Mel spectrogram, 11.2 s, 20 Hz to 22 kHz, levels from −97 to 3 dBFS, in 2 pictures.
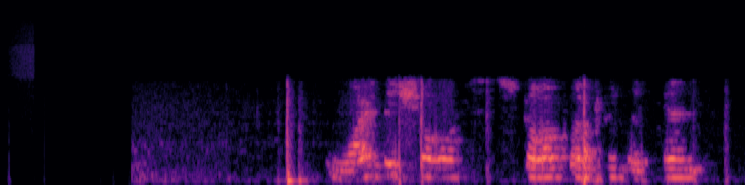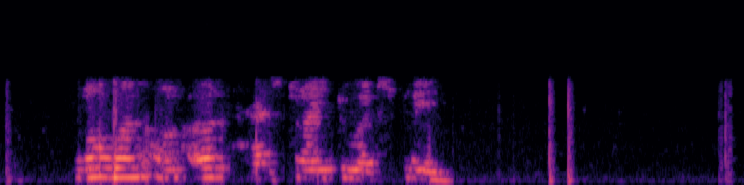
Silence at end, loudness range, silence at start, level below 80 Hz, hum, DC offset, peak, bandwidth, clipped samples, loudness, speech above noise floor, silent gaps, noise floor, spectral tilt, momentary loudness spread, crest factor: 0.1 s; 7 LU; 2.15 s; -70 dBFS; none; under 0.1%; -16 dBFS; 4 kHz; under 0.1%; -34 LUFS; 48 dB; none; -82 dBFS; -9 dB/octave; 20 LU; 22 dB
